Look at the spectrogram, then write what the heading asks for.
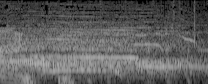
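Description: A loud crowd cheers and whoops together, voting by applause for a contestant in a swimming race, many overlapping voices rising in a sustained roar with possible clapping mixed in, filling the whole moment without a break.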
